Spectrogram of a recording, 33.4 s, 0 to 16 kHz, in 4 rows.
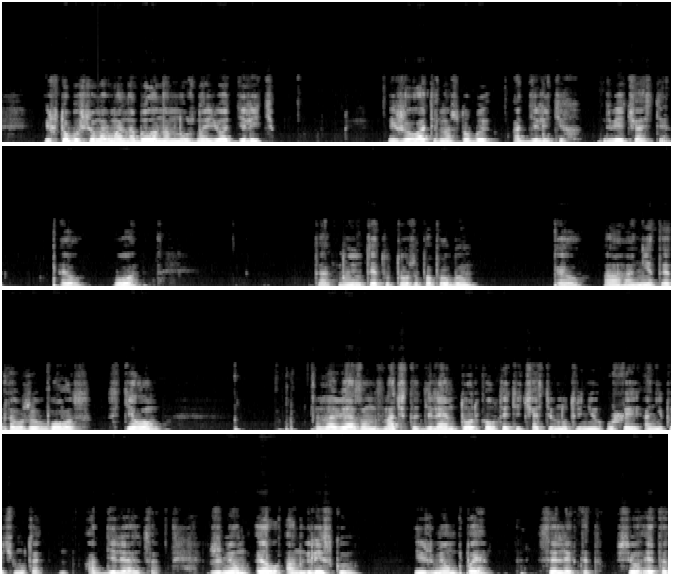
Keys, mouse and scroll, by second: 3.8 middle click, 4.4 middle click, 6.8 shift+click, 9.1 l, 12.5 shift+click, 15.4 l, 17.5 ctrl+z, 20.1 ctrl+click, 20.4 ctrl+z, 22.2 middle click, 25.0 middle click, 28.4 l, 30.9 p.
